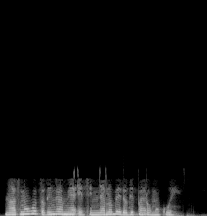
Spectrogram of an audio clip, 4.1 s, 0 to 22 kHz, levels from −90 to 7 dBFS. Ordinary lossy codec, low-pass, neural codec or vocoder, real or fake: AAC, 16 kbps; 19.8 kHz; autoencoder, 48 kHz, 32 numbers a frame, DAC-VAE, trained on Japanese speech; fake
